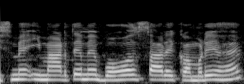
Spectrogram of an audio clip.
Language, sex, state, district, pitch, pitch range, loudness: Hindi, male, Bihar, Vaishali, 215 Hz, 210-230 Hz, -14 LUFS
